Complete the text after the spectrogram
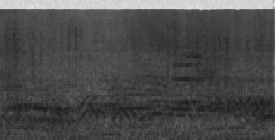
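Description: Guns fire in short bursts nearby.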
